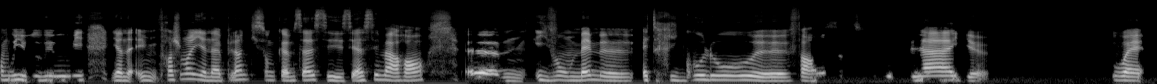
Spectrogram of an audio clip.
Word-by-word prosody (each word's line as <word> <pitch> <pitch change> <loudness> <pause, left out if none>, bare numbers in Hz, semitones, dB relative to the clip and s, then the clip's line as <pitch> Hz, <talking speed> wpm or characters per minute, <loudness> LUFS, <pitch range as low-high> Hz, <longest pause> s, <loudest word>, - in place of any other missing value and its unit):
oui, 210 - -3 0.3
oui, - - -7
oui, 195 +1 -3
oui, 190 0 -2
oui, 205 0 -3 0.3
il 190 - 0
y - - +6
en 180 - 0
a - - -1
une 185 0 -4
franchement, 220 +4 -2
il 240 - +1
y - - +2
en 190 - -1
a 170 - +1
plein 220 +6 -3
qui - - -12
sont 200 -1 -9
comme 180 - 0
ça. 200 +2 +1
C'est 190 -4 -3
c'est 160 - -2
assez 195 +4 0
marrant. 190 0 +3 0.8
Hem, 155 -4 -9
Ils 205 -3 -3
vont 195 +1 -3
même, 195 +3 +3
heu, 170 -2 -1
être 195 - -1
rigolos, 205 +1 0
heu, 170 -2 +4
enfin, 170 - 0
même - - -6
sortir 470 -1 -28 0.2
des 375 -2 -7 0.2
blagues, 200 +1 +5
heu 170 - -2 1.3
Ouais. 190 -3 +3
195 Hz, 200 wpm, -22 LUFS, 180-205 Hz, 1.3 s, y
